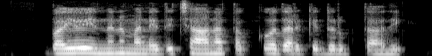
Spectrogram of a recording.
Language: Telugu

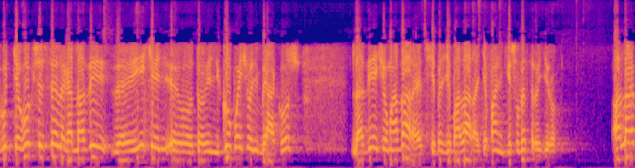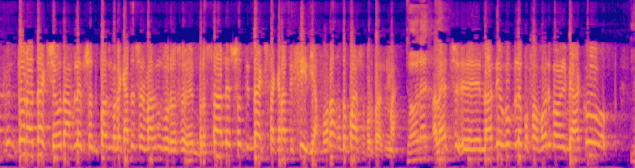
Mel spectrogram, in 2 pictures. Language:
Greek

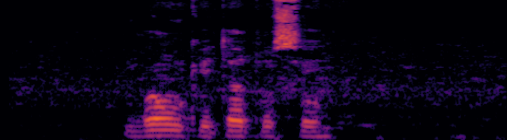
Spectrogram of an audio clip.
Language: Pahari-Potwari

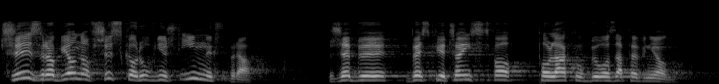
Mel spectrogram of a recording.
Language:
Polish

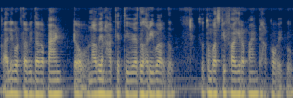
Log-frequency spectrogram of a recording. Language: Kannada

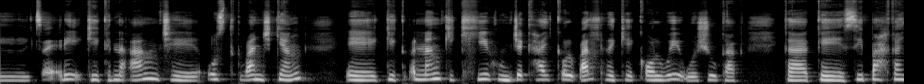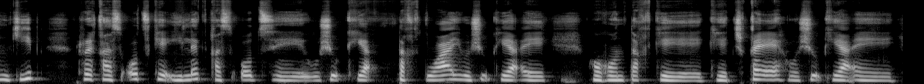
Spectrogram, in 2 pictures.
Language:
Sacapulteco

